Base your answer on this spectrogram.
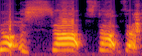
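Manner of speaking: put-on screamed yelling, repeated. Retelling a gas station worker jumping in front of the car: imitating a man screaming.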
